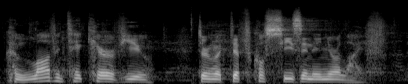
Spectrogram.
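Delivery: normal talking voice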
